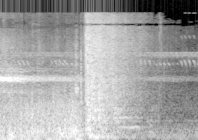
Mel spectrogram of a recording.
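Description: A body lands in a pile of hay with a rustling thud.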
